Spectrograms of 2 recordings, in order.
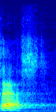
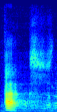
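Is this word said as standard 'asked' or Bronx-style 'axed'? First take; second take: standard; Bronx. First: It is said as standard 'asked'. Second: It is said Bronx-style, like 'axed'. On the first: The speaker calls it right. "I said it right, right?" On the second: The speaker calls it wrong. "I couldn't say it without the Bronx X"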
